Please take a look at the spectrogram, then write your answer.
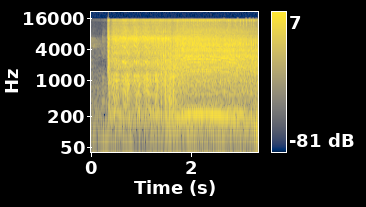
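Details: MG6 with 15E4E engine, previously cranking with no start from no ignition coil power: sharp catch right away, then a steady hissy idle that holds without stumbling; engine starts and keeps running.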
